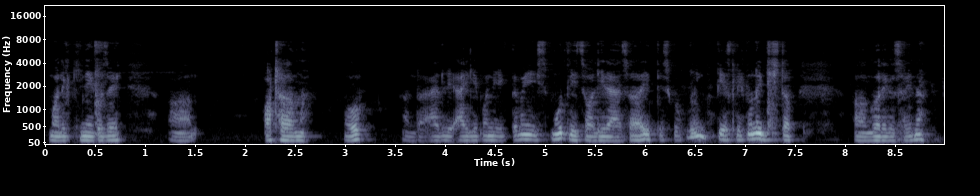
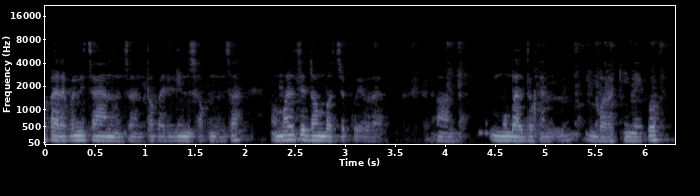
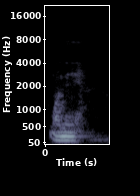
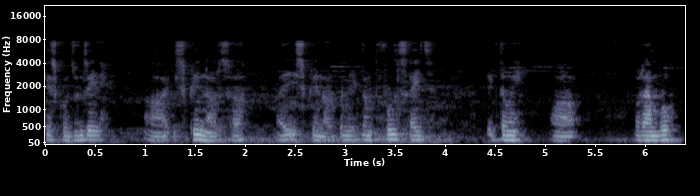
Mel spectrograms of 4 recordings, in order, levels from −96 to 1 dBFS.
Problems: background sounds at intervals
